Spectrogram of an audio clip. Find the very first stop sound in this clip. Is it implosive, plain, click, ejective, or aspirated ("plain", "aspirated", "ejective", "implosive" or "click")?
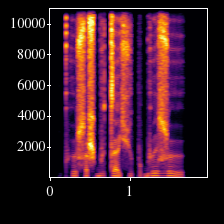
aspirated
